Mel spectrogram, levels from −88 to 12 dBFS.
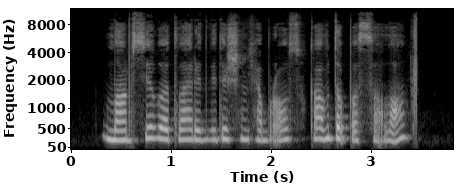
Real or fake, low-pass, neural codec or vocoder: fake; 10.8 kHz; codec, 24 kHz, 0.9 kbps, WavTokenizer, medium speech release version 1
